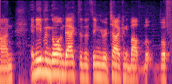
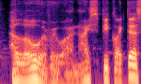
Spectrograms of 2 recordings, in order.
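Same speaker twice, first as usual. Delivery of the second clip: put-on voiceover announcer voice, really deep and slow; 6 semitones lower than usual. Retelling a street bit where a man answers, in a really deep voice. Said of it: "he had like a really deep voice".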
